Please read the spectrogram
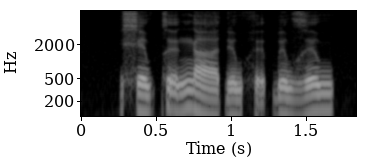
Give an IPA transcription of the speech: x ɛ˨˦ w k ə̰ː˧˥ ŋ aː˨˩ ɗ ə˨˩ w h ə̰ː˧˨ ɓ ə˨˩ w ɣ ə˧ w

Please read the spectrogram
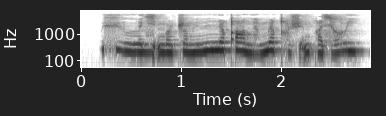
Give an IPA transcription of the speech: xʲ ṳ lː ə lʲ ʑ a̰ ŋ ɔ ʈ͡ʂ ɔ n y nː y qʼ ɑ n a̤ m ɨ qʰ ṳ ʃ ə̰ n q a ɕ ə̤ ʁ ṳ j

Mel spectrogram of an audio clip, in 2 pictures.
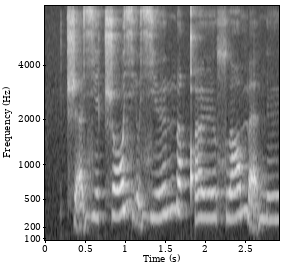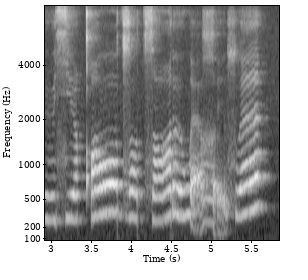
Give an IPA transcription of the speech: t͡ʃ æ̰ zʲ ɛ t͡ʃ ɔ zʲ o̰ zʲ ø m ɵ qʼ øː sʷ ɑ m æ̰ n ʉː sʲ øː qʼ ɔː d͡z ɔ t͡s ɑ ɾ ɵ w æ̰ ʁ ḛ sʷ æ

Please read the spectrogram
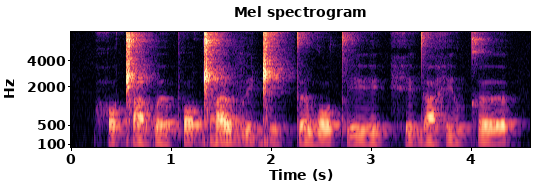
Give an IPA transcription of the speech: h ɔ ǁ a p ɜ pʰ ɔ ɡ͡ǁ a ə̯ v e ɡ͡ǁ e tː ɜ w ɔ tʼ e | h e d a h e ʊ̯ kʰ ɜ

